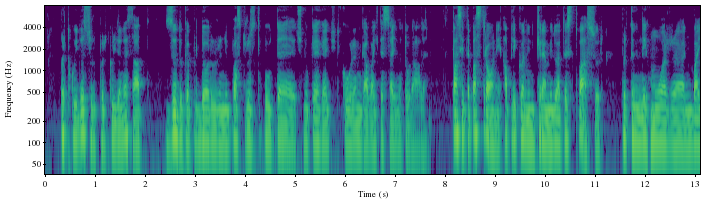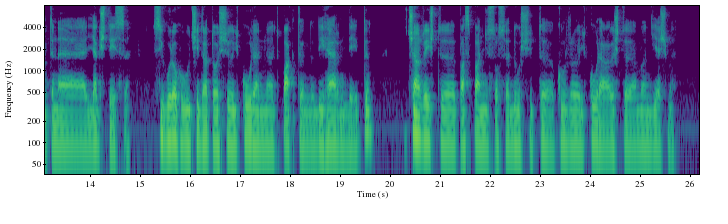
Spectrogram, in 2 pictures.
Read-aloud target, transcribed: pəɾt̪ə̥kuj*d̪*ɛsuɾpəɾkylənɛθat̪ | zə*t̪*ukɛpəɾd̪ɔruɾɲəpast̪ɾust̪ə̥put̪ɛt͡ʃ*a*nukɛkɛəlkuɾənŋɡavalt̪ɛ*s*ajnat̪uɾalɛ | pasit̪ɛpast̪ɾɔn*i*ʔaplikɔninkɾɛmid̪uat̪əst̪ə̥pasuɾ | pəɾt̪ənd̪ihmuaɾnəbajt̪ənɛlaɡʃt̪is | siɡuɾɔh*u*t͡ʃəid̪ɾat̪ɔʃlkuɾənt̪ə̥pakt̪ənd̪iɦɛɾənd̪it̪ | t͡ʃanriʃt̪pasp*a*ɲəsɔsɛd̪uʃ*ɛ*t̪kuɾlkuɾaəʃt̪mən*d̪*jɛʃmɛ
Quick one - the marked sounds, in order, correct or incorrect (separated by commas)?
correct, incorrect, incorrect, correct, correct, correct, correct, incorrect, correct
